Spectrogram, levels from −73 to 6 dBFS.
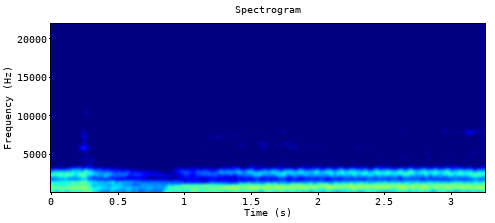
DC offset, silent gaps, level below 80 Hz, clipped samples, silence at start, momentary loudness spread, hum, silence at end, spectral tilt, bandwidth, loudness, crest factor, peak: under 0.1%; none; -70 dBFS; under 0.1%; 0 s; 12 LU; none; 0 s; -4.5 dB/octave; 11 kHz; -31 LUFS; 12 dB; -20 dBFS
